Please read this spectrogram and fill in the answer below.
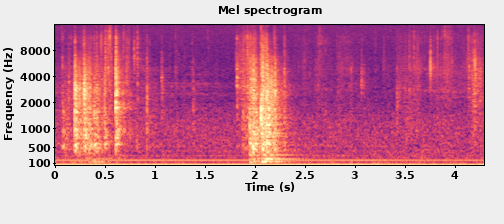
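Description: Plastic Nerf blasters rattling and knocking as they are pulled out of a microwave oven and handled. There are bursts of this near the start and about two seconds in, over a steady low hum.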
